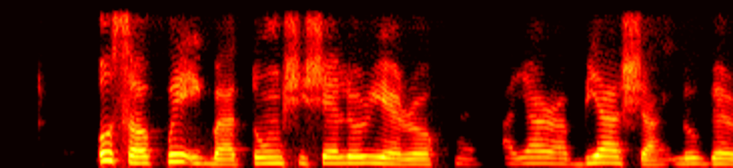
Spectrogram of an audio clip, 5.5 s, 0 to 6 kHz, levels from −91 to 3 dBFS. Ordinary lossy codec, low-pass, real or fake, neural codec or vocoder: none; 5.4 kHz; fake; codec, 16 kHz in and 24 kHz out, 1 kbps, XY-Tokenizer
